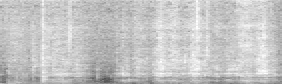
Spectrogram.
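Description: Roasted gram being stirred as it fries in a pan for upma, with a soft, steady sizzle and scraping strokes against the metal, plus a few clinks.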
